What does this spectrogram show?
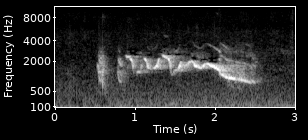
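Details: A Maroon Oriole (Oriolus traillii ardens) at a nest during chick feeding gives a begging call: two short rough notes, then one drawn-out nasal, wavering cry that slides downward over about two seconds. A faint background hum sits beneath.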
